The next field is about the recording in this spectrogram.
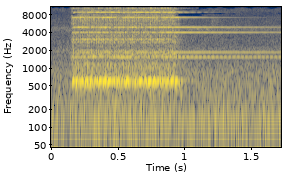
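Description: A telephone ringing, with one bright electronic ring burst lasting under a second that starts sharply and then cuts off, leaving a faint hum behind it.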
